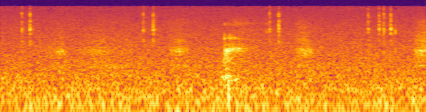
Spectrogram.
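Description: Near silence with a few faint clicks of a computer mouse, some in quick pairs.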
